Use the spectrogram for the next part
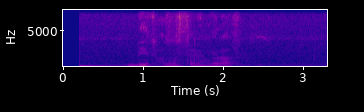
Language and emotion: Russian, neutral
